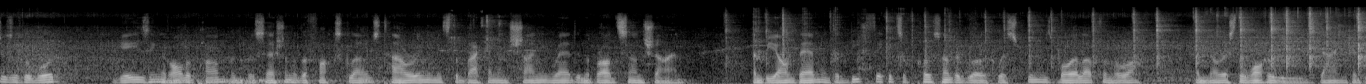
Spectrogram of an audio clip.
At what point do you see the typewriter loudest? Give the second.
13 s.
